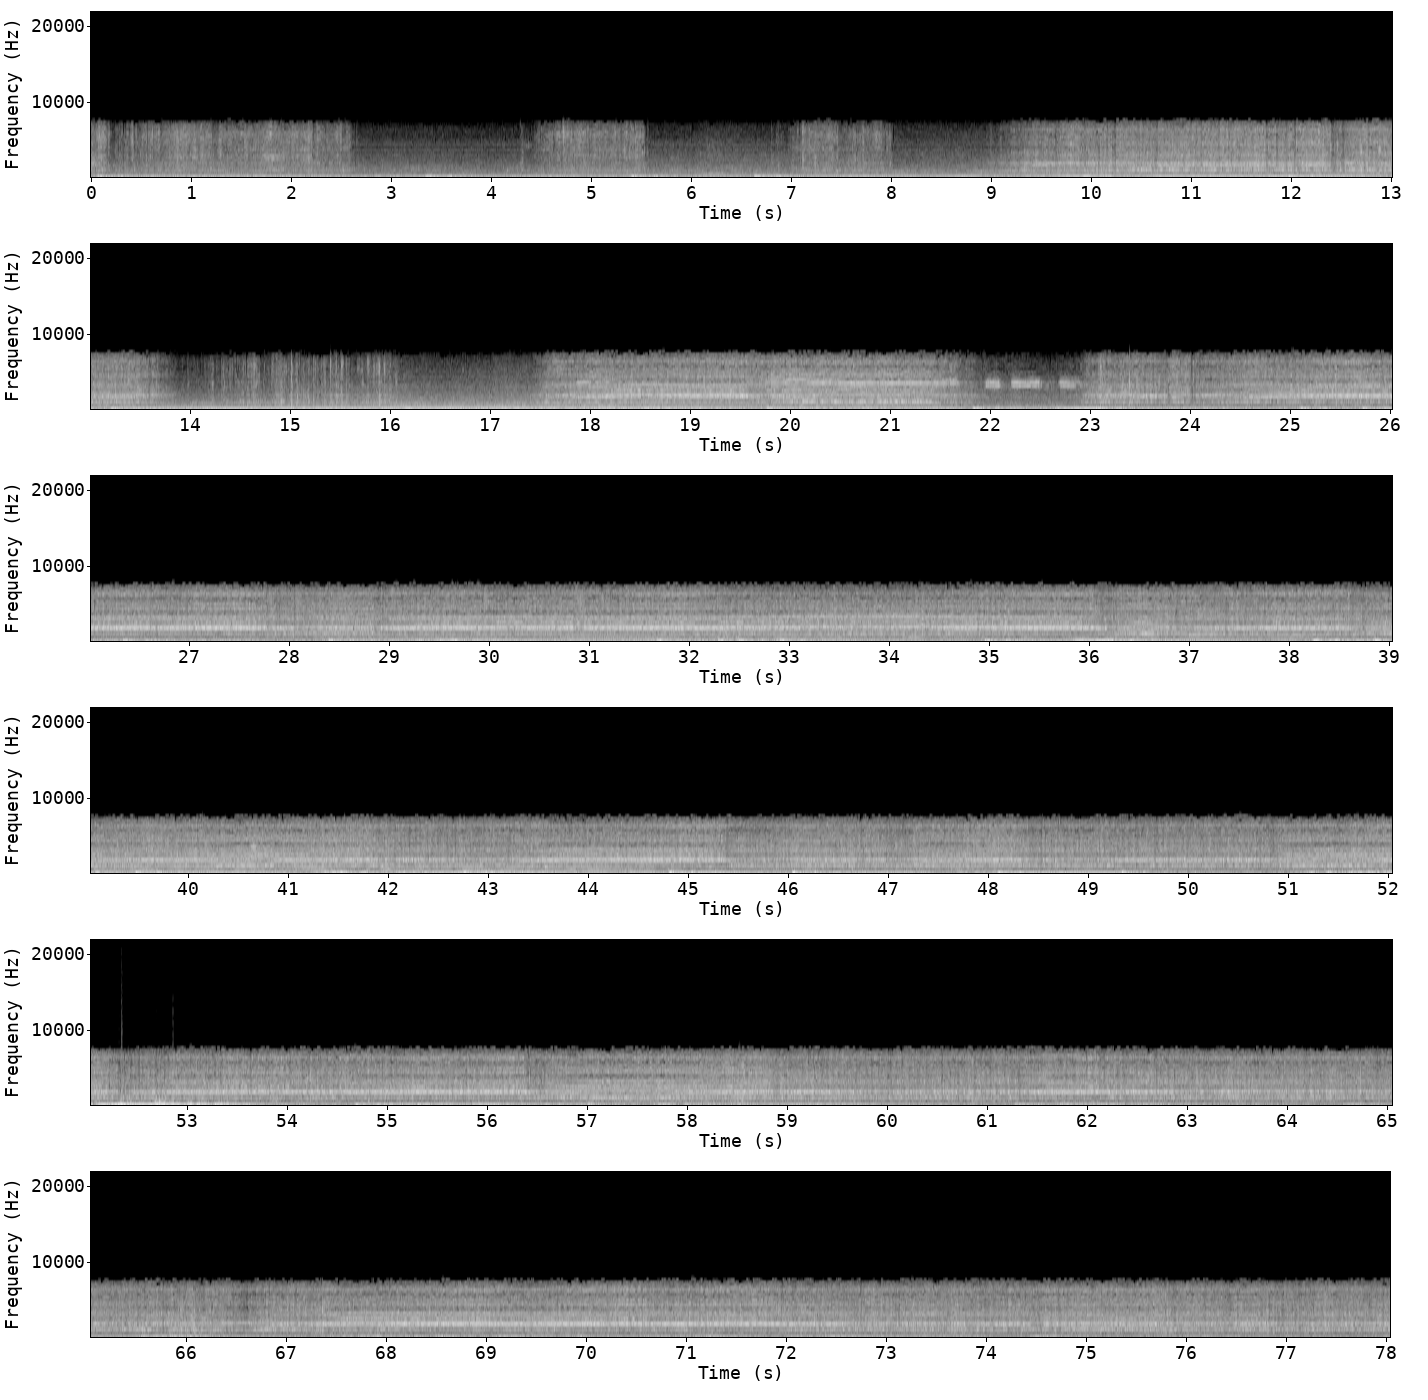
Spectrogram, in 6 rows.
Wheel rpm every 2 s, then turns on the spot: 30, 10, 10, 10, 50, 150, 120, 20, 30, 160, 130, 60, 150, 170, 160, 160, 160, 170, 160, 160, 170, 160, 160, 170, 160, 160, 160, 160, 160, 170, 160, 170, 160, 150, 170, 170, 160, 160, 160.
0-4 6-8 14-16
